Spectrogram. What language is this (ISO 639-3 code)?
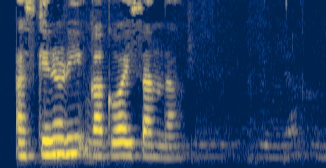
eus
